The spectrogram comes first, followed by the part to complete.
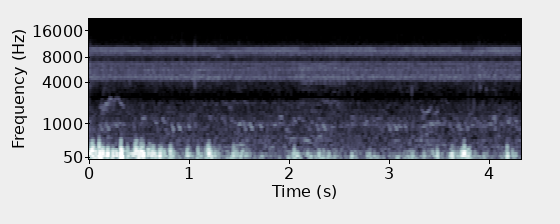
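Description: Outdoor ambience: low, uneven rumbling, strongest in the first second and again briefly near the end, over a steady high hiss.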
